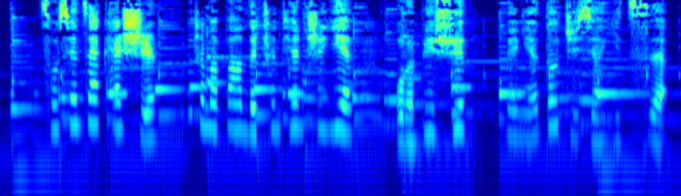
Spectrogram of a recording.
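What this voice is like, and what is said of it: Quiet sleepy mumble. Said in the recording (Chinese): “小声的嘟囔着，她听起来快睡着了”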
